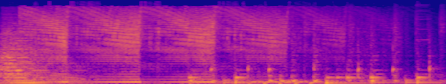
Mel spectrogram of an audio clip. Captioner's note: noise electroshock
